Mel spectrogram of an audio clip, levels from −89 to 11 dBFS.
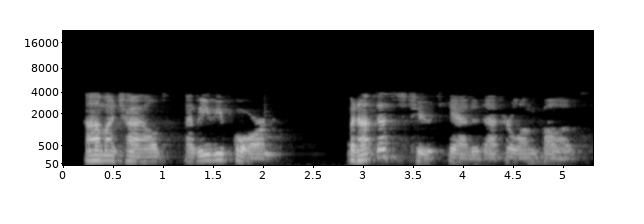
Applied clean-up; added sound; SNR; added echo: neural mask model DeepFilterNet 3.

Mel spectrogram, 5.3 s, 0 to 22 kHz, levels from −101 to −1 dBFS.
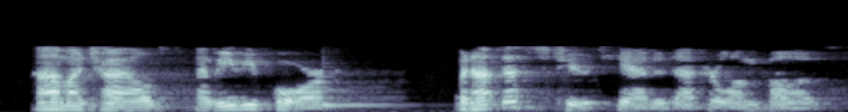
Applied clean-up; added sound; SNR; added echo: none; Bowed string instrument; 18 dB; reverberation time 0.5 s.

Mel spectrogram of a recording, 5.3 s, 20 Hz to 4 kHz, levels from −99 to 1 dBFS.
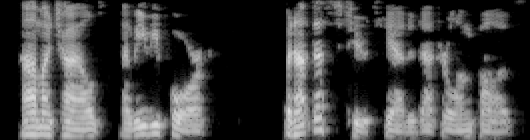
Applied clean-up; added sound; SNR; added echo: none; none; none; none.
